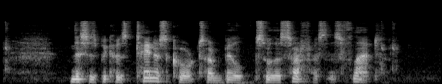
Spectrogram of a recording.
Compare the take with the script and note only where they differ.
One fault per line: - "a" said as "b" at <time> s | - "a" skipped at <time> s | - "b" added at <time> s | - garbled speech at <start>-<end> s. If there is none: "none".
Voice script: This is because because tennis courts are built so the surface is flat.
- "because" skipped at 1.3 s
